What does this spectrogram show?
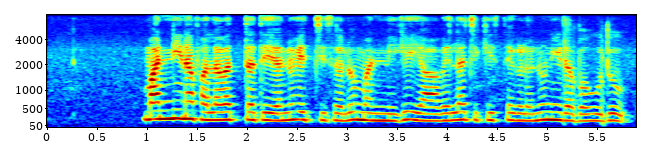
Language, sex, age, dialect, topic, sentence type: Kannada, female, 18-24, Coastal/Dakshin, agriculture, question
